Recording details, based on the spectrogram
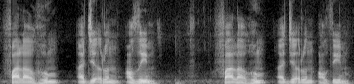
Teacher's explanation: Contoh misalnya huruf mim mati bertemu dengan alif atau hamzah pada bacaan falahum ajrun azim, falahum ajrun azim. Jadi kita membacanya jelas, nggak ada dengung sama sekali. Membacanya nggak boleh diputus ya, nggak boleh ada jeda terlalu lama, nggak boleh diputus. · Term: izhar syafawi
